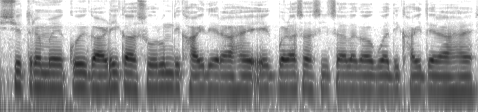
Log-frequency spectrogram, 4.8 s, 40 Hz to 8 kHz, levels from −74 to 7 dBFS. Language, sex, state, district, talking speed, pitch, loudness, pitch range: Hindi, male, Jharkhand, Palamu, 250 wpm, 120 Hz, -14 LUFS, 115-125 Hz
